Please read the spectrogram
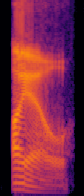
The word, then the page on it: IL: British English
